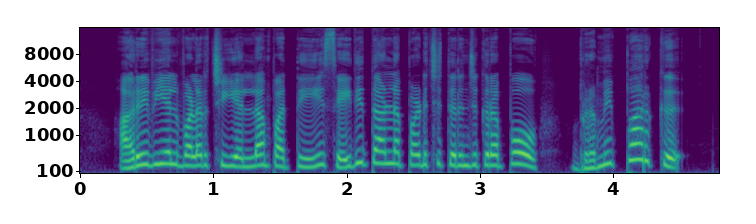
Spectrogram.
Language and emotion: Tamil, surprised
